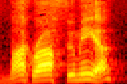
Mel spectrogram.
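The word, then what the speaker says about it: makrothumia (μακροθυμία): Yes, makrothumia.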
